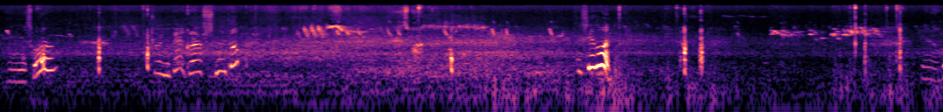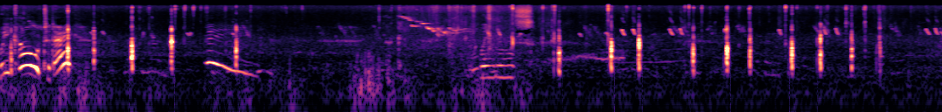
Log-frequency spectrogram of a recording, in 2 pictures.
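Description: A hen pecks at the grass with quick sharp taps.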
